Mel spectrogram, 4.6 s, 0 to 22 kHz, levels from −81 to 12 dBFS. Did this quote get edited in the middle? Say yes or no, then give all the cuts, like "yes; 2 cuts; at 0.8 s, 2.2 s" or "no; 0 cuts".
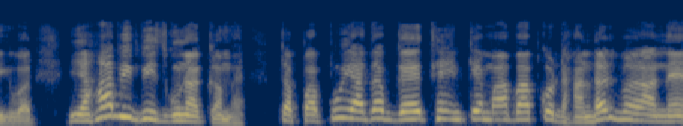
no; 0 cuts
